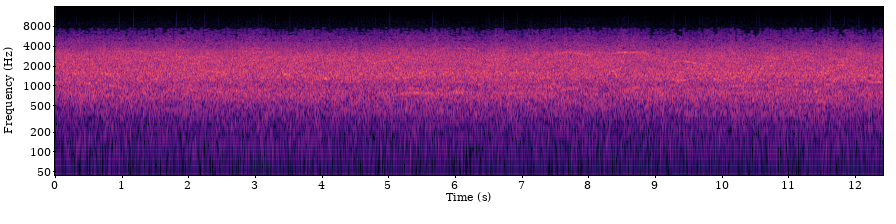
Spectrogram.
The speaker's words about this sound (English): Moten now is being cheered and applauded as he returns to the dugout, and listen to it.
